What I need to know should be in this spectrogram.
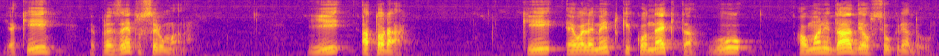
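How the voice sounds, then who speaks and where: A man teaching a religious lesson on Hebrew letters, explaining methodically with pauses and repetition. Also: mid-range voice, sing-song, breathy edge. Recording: slightly dull lo-fi recording.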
